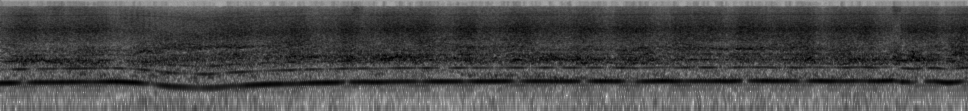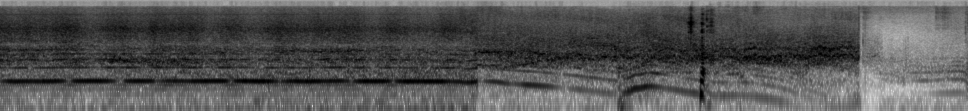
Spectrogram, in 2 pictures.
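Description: Racing game car drifting with a steady engine drone and a sustained tire squeal through long slides, then pitch dips and swoops as the car shifts and the engine revs near the end.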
